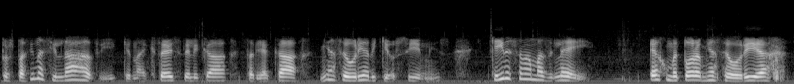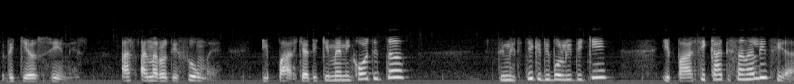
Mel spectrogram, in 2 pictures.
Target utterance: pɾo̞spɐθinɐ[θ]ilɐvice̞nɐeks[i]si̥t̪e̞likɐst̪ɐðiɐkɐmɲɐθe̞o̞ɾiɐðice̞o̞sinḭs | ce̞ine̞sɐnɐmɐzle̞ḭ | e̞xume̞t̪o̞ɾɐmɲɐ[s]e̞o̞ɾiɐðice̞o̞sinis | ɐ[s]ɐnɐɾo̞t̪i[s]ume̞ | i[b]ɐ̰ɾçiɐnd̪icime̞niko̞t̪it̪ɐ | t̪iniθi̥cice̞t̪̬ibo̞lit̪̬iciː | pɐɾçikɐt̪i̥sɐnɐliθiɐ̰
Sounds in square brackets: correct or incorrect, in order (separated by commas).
incorrect, incorrect, incorrect, correct, incorrect, incorrect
